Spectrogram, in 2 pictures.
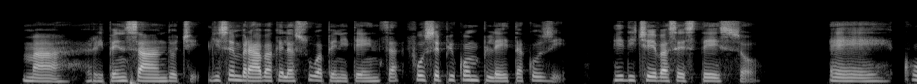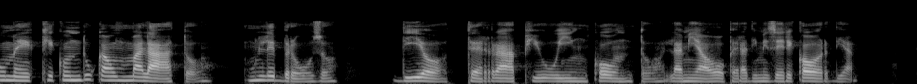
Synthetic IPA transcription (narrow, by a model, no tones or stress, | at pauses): maripensand̪ot͡ʃḭʎisembɾaːvakelasuːapenit̪ɛnt̪safosːepjukːomplɛːt̪akozḭ | ed̪it͡ʃeːvasest̪esːo̰ | ɛkʰomekekːond̪uːkaumːalaːt̪o̰ | unlebɾoːzo | d̪iːot̪erːapʰːjuiŋkont̪olamiːaɔːpeɾad̪imizeɾikɔrd̪ja̰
